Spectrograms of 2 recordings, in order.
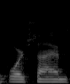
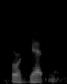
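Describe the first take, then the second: First: It is read as the words forge time. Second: It is read as the words forget me. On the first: "a lot of people say Forge Time" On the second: "it is actually Forget Me"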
